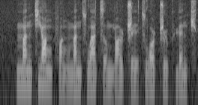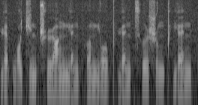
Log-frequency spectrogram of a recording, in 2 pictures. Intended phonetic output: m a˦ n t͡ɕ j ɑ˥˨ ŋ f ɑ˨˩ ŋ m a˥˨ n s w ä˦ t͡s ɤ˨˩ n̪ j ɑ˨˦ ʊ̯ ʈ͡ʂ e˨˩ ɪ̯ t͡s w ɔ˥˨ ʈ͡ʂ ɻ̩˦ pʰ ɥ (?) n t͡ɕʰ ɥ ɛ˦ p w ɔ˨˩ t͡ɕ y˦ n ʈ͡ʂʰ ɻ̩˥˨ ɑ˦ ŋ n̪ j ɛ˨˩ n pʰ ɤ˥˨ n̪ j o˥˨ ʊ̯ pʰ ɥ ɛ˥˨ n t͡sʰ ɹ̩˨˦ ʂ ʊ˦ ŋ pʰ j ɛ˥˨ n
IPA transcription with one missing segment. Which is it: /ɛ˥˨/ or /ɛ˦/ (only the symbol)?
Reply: ɛ˥˨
